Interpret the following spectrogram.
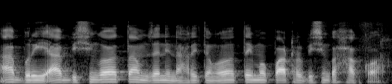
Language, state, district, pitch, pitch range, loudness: Kokborok, Tripura, Dhalai, 100 Hz, 95-110 Hz, -18 LUFS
